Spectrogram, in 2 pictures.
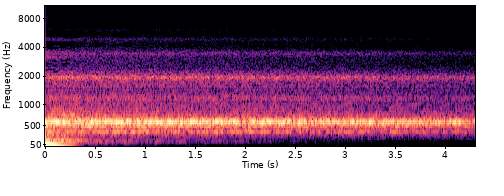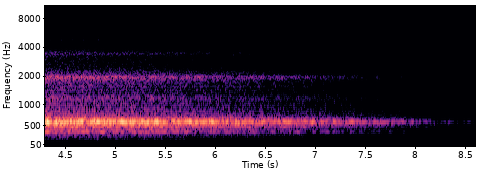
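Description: The closing tail of an electronic dance track: after the beat cuts off, a sustained electronic tone lingers and fades out over about six seconds.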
